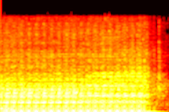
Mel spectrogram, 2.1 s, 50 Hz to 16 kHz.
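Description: A Kawasaki Z1000's inline-four engine idling steadily with an even pulse. The sound cuts off suddenly near the end.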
